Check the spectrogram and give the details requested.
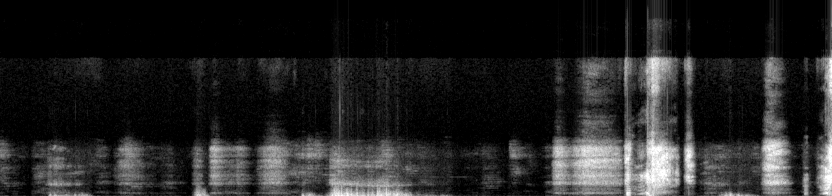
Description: i just sniffed some chhinkni powder and these came out haha, enjoy!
